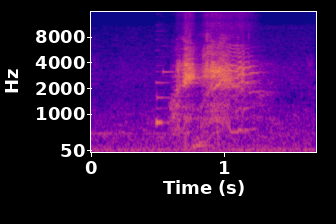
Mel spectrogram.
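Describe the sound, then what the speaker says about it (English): Cats meowing in the video game Genshin Impact, a short agitated yowl rising and falling once, fairly close and clear over a quiet background. "Your cats seem pretty worked up."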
